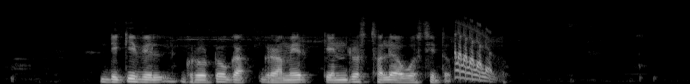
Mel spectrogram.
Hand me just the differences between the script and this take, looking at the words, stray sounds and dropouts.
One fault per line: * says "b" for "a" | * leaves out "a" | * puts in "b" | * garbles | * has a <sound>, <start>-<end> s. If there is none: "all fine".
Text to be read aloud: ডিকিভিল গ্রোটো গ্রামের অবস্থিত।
* puts in "কেন্দ্রস্থলে"
* has a chirp, 4.5-5.0 s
